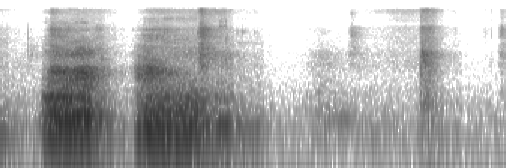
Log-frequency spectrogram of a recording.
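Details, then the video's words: German Shepherd puppy in a study room in India, reacting to a mirror with two low, rough growling grunts close together, followed by a fainter short sound. "dog barking | German shephard | puppy reaction to mirror"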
